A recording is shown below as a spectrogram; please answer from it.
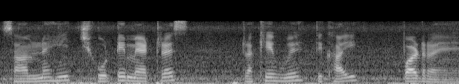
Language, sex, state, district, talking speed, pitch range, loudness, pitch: Hindi, male, Madhya Pradesh, Katni, 130 wpm, 130-165 Hz, -18 LUFS, 140 Hz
